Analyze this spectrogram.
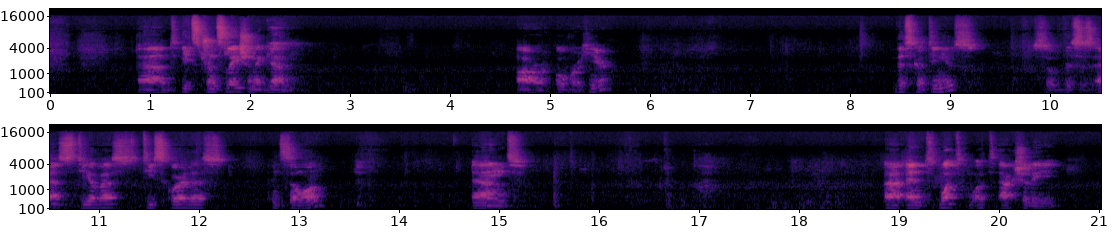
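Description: A young man speaks calmly, in pauses.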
